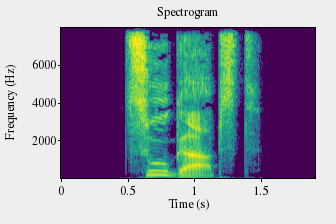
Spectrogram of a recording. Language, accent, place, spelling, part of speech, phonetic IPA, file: German, Germany, Berlin, zugabst, verb, [ˈt͡suːˌɡaːpst], De-zugabst.ogg
- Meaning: second-person singular dependent preterite of zugeben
